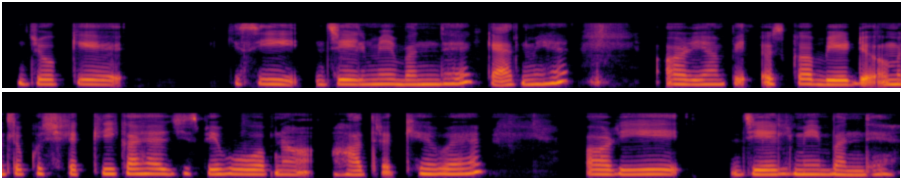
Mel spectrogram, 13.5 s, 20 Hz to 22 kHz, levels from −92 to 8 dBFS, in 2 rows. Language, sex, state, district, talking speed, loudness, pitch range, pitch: Hindi, female, Bihar, Sitamarhi, 145 wpm, -26 LUFS, 210-235 Hz, 215 Hz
